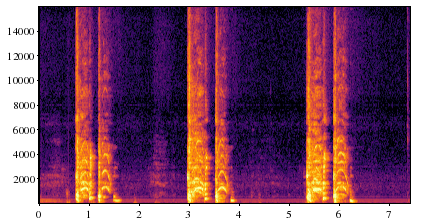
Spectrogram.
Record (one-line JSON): {"three_cough_length": "7.4 s", "three_cough_amplitude": 29228, "three_cough_signal_mean_std_ratio": 0.4, "survey_phase": "alpha (2021-03-01 to 2021-08-12)", "age": "45-64", "gender": "Female", "wearing_mask": "No", "symptom_none": true, "smoker_status": "Never smoked", "respiratory_condition_asthma": true, "respiratory_condition_other": false, "recruitment_source": "REACT", "submission_delay": "2 days", "covid_test_result": "Negative", "covid_test_method": "RT-qPCR"}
